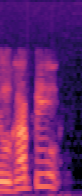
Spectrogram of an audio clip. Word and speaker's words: unhappy: Y Por un, ejemplo- y un happy, en la primera. Lo contrario de happy, ¿Cómo se pronuncia? unhappy. ¿Cómo? Unhappy, como si fuera una O.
